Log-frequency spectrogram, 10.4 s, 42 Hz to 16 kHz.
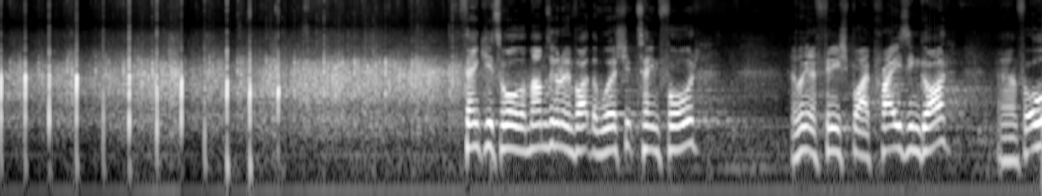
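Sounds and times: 
sharper closer hand claps: 0:00.0 - 0:04.7
room full of people applauding warmly: 0:00.0 - 0:04.8
speech: 0:04.7 - 0:07.1, 0:07.9 - 0:10.4.

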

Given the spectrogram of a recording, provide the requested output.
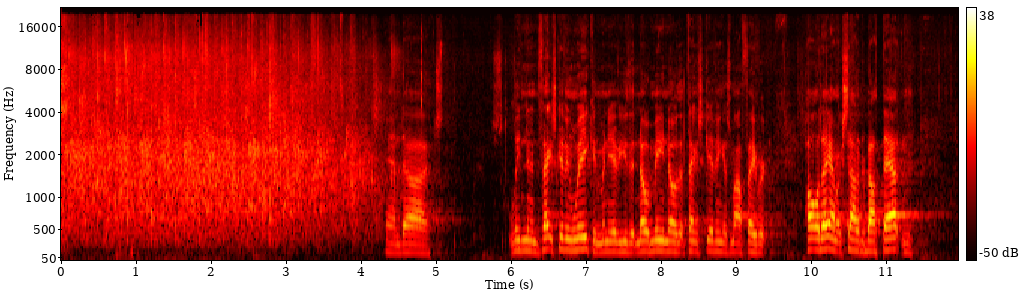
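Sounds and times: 
large crowd applauding: 0:00.0 - 0:04.8
speech: 0:04.3 - 0:05.1, 0:05.8 - 0:11.5.

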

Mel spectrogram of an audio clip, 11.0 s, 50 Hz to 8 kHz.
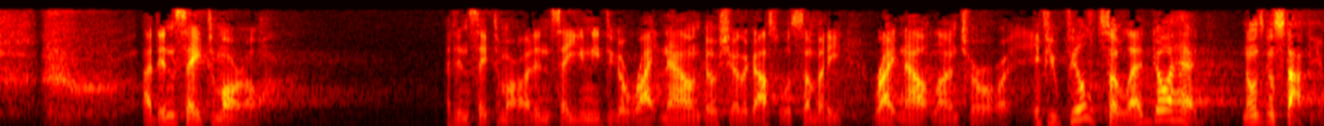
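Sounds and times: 
audience inhaling together on a preacher's cue: 0:00.0 - 0:01.2
speech: 0:01.2 - 0:02.3, 0:03.7 - 0:11.0.

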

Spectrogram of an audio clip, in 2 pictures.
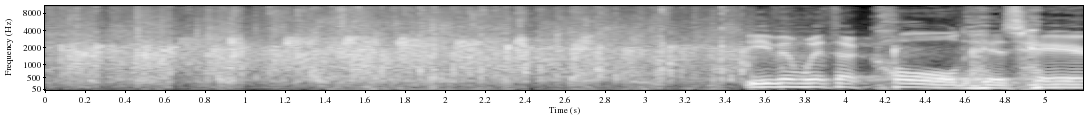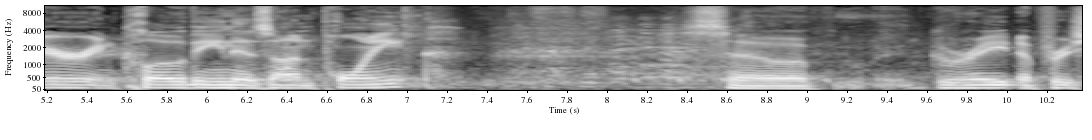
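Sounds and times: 
audience applause: 0:00.0 - 0:03.8
speech: 0:03.5 - 0:07.3, 0:08.4 - 0:10.3
laughter: 0:07.5 - 0:09.0.

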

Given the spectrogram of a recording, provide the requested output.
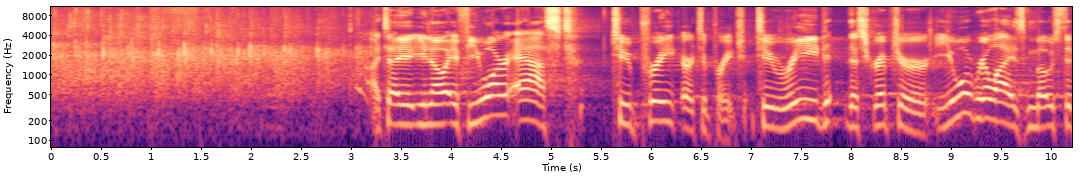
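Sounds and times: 
crowd applauding: 0:00.0 - 0:03.6
speech: 0:03.2 - 0:10.2.

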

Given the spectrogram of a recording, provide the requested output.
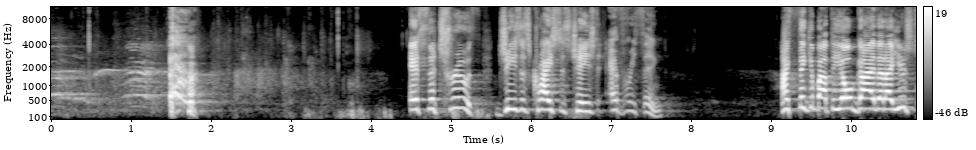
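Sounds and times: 
man giving a sharp loud cough: 0:01.5 - 0:02.0
speech: 0:01.7 - 0:01.9, 0:04.5 - 0:07.7, 0:09.2 - 0:10.8.

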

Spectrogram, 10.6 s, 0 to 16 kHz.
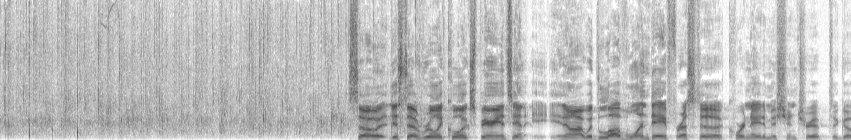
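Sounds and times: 
small group applauding: 0:00.0 - 0:05.7
speech: 0:04.4 - 0:10.6.

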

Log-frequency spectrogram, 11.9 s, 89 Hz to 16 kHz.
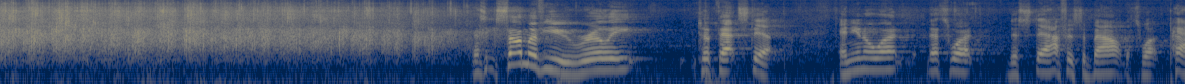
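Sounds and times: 
congregation clapping hands at a church service: 0:00.0 - 0:05.0
speech: 0:04.7 - 0:06.4, 0:07.0 - 0:07.8, 0:08.4 - 0:11.8.

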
